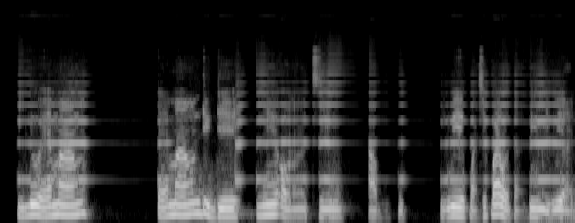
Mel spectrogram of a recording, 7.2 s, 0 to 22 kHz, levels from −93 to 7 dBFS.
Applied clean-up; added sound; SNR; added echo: neural mask model RNNoise.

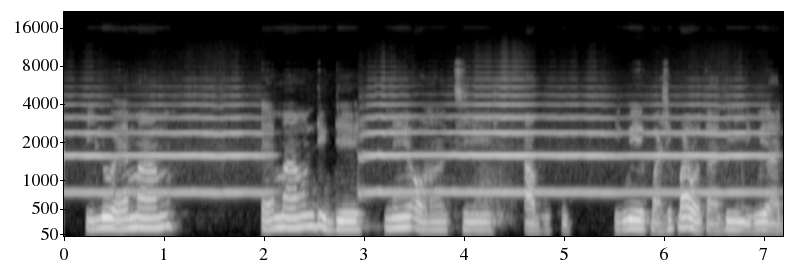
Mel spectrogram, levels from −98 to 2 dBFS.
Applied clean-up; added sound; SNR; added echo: none; Trumpet; 6 dB; none.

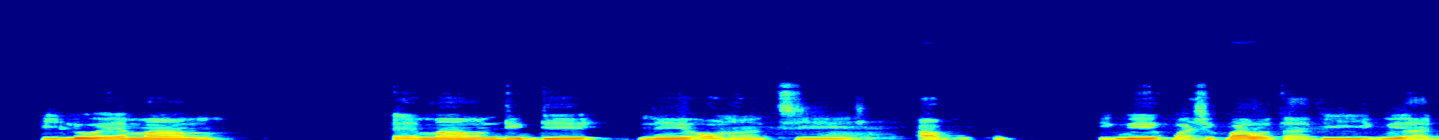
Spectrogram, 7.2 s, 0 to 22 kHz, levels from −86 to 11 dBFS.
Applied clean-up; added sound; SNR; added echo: neural mask model Resemble Enhance denoiser.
